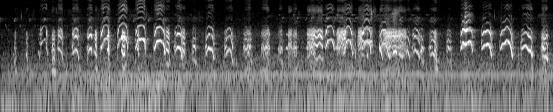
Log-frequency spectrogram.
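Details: Twelve-day-old Labrador Retriever puppies, a litter of five, give a busy chorus of high, squeaky whimpers and yelps, many short arched cries overlapping and repeating rapidly, with a steady low hum beneath.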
